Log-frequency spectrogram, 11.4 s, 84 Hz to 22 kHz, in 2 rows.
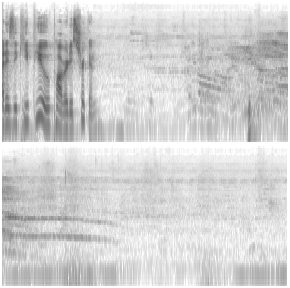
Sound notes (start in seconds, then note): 5.0 ulu-dvani - "ululation"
